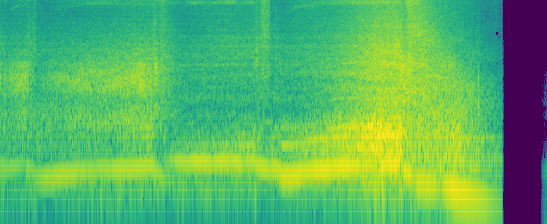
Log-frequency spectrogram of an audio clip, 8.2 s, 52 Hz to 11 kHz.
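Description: Toyota Celica GT4 ST205's turbocharged four-cylinder engine revving hard as the car is driven through a slide, its pitch stepping up and down with the throttle. It gets louder as the car comes close, loudest about six seconds in, then the revs fall and the sound cuts off suddenly near the end.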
